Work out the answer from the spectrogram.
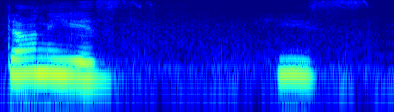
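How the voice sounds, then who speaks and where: A woman's voice: on the high side, little pitch movement, slow, mellow. An actress playing a lonely, fragile, devoted woman in 1950s radio drama style. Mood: anxious, protective. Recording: noisy, crackly old radio recording.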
